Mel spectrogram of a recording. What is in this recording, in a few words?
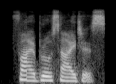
"fibrositis", Indian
